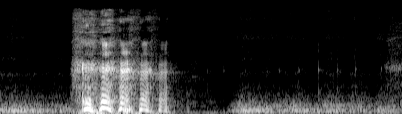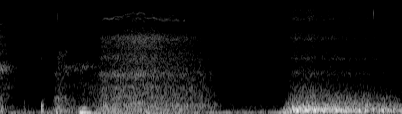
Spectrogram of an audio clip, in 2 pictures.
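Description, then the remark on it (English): Close, heavy breathing right into a microphone: a loud, rough burst of breath near the start, then several slower, softer inhales and exhales with brief pauses, no talking. “It just sounds like you're breathing heavily behind me, which is creepy.”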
